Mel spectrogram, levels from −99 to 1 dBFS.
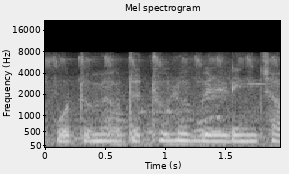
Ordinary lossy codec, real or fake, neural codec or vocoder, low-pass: none; real; none; none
